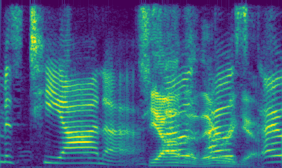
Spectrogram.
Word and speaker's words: Tiana: Oh, so her name is Tiana. Tiana, there we go. I was close. I was thinking Tina, but yeah, there was definitely another syllable in there.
